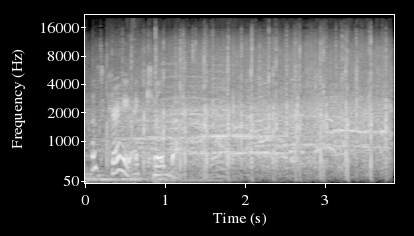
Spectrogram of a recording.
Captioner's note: cheering, applause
